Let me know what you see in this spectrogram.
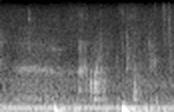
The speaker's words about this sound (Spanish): Bueno, me extendí un poco en el primer tema, así que me voy a dar rápidamente el segundo sorbito del día,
